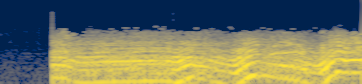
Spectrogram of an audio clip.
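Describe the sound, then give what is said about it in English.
A motorcycle engine starts roaring abruptly and loudly during a wheelie, its pitch climbing in several quick revving surges over a steady rumble, with no one talking. “Okay, if you try to show off to your friends by doing a wheelie on your motorcycle, what is the then?”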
